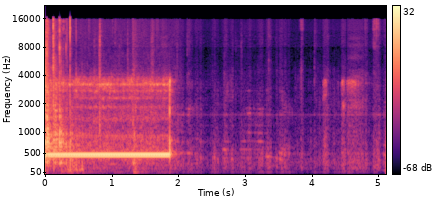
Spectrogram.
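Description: Telephone keypad dialing tones from a cell phone, a steady loud tone lasting under two seconds and then cutting off, leaving faint background rustle.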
